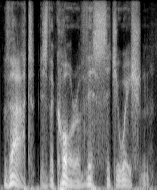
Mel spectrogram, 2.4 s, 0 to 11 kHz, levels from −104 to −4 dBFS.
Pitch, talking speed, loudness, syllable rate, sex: 90 Hz, 180 wpm, -22 LUFS, 4.3 syllables/s, male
